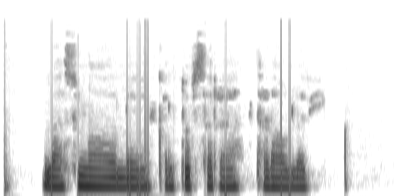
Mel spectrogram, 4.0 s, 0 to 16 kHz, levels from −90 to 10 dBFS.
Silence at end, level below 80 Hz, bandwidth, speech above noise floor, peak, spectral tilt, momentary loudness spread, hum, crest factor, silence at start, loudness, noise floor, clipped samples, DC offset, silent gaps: 0.9 s; -46 dBFS; 7.6 kHz; 32 dB; -4 dBFS; -8.5 dB/octave; 8 LU; none; 16 dB; 0.05 s; -21 LUFS; -51 dBFS; under 0.1%; under 0.1%; none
